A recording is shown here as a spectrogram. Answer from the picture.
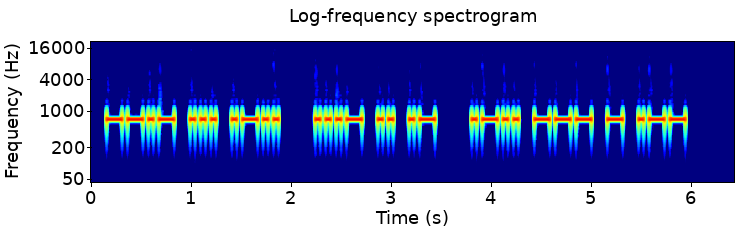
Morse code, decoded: QSL VIA LOTW

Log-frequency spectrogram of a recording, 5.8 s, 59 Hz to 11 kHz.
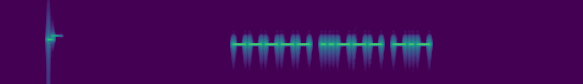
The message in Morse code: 02K

